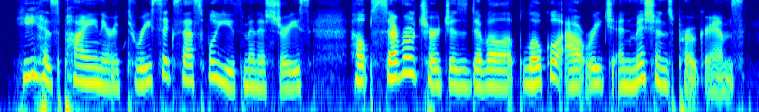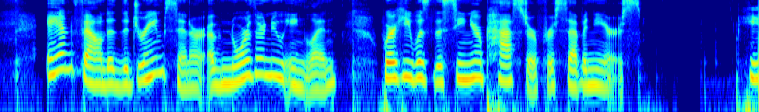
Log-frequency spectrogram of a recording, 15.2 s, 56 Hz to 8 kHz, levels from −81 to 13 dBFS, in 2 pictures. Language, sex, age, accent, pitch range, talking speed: English, female, 40-59, American, 190-250 Hz, 140 wpm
